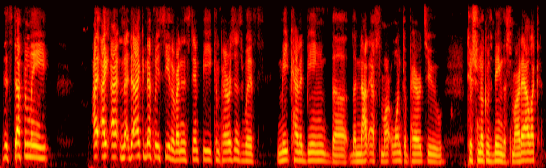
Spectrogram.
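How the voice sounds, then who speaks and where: A man's voice: on the high side, fairly even intonation, moderate pace, a bit bright, no room sound. A man hosting a podcast in casual, fannish conversation. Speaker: podcast host. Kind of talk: casual fan podcast chat. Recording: dry, dull lo-fi recording.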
